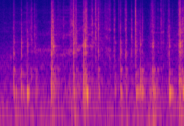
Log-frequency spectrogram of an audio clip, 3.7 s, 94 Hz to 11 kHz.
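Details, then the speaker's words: Dexter 5200 lb trailer axle during brake and bearing replacement. The drum is spun by hand while a screwdriver walks the star wheel, giving uneven light ticks until the shoes just touch. This is drum brake adjuster star wheel clicking. "there it's gonna basically walk a screwdriver in there you'll hear it and move the brakes while you do it you don't want to tighten it up too much to where the brakes lock up"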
